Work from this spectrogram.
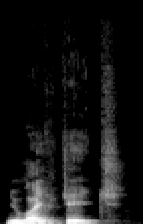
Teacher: Só de eu fazer essa rising intonation, a pessoa já entende que é uma pergunta, mesmo que eu não adicionei gramaticalmente ali o do.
